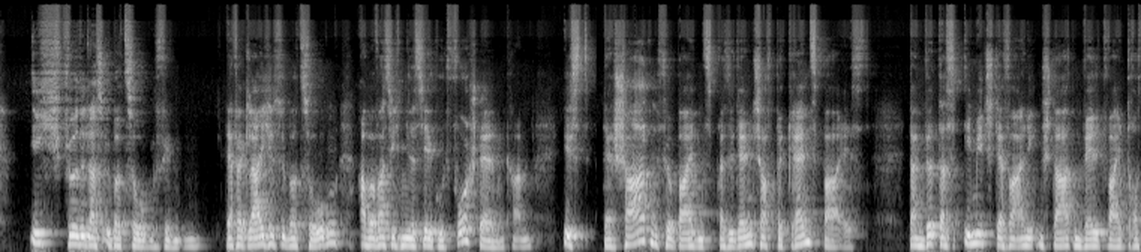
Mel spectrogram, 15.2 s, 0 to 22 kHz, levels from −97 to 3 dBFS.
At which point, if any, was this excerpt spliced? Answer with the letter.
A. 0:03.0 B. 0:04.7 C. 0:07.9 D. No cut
C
